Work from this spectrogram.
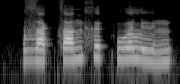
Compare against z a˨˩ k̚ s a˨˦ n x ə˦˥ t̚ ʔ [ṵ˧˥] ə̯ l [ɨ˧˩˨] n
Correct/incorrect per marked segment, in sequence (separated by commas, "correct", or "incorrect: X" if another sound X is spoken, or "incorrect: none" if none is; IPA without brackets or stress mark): incorrect: u˨˦, correct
